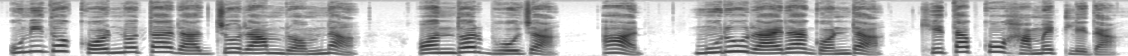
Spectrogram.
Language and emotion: Santali, neutral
